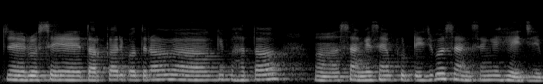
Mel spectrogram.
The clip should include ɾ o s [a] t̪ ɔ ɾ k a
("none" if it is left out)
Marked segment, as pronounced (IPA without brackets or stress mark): e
